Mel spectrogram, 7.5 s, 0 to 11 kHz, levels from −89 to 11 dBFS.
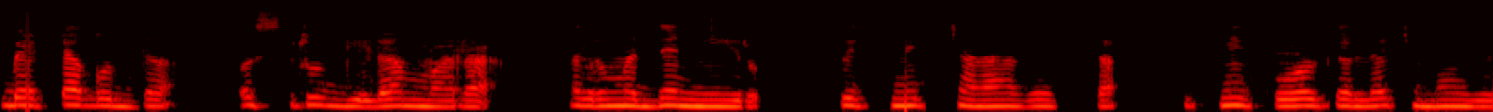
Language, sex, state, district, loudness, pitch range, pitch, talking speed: Kannada, female, Karnataka, Chamarajanagar, -48 LUFS, 190-210 Hz, 200 Hz, 90 wpm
